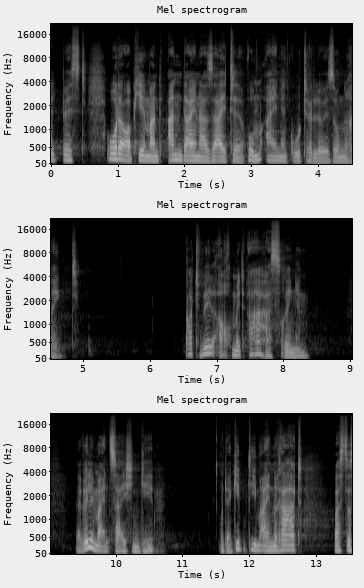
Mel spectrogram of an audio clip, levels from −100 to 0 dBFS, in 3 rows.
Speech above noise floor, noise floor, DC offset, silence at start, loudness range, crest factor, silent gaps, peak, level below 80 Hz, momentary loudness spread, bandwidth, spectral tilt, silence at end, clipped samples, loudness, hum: 49 dB; -90 dBFS; under 0.1%; 0 s; 9 LU; 22 dB; none; -20 dBFS; -82 dBFS; 14 LU; over 20 kHz; -5 dB/octave; 0 s; under 0.1%; -40 LUFS; none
